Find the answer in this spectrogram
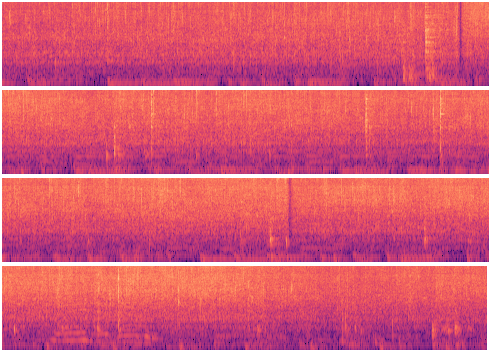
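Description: Fried catfish pieces sizzling as they are stirred into red curry sauce in a stone-coated non-stick frying pan: a steady sizzle, with sharp knocks of the stirring utensil against the pan every second or few.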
